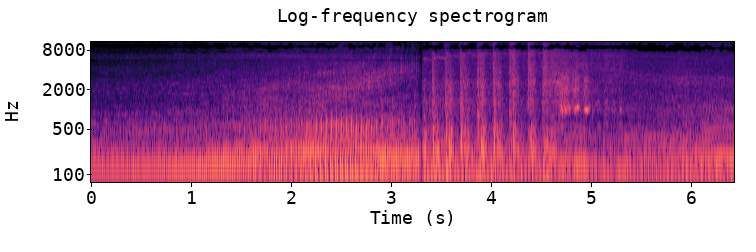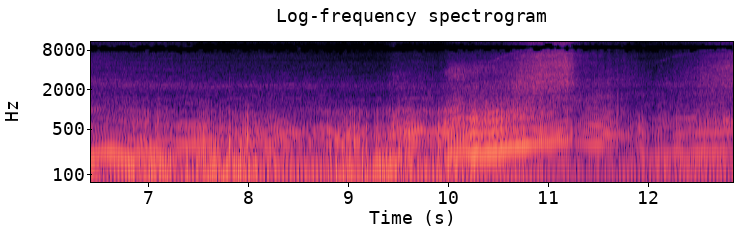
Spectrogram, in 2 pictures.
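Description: Car engines accelerating as cars pull away and drive past, pitch climbing and dropping back several times with gear changes. A rapid run of sharp pops comes about three to five seconds in.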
